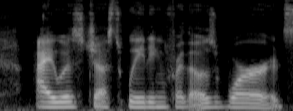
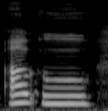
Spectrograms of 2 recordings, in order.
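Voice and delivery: high, unclear attempt at love you; toddler's approximation; 8 semitones higher than usual. Mom imitating her son's first try at the words, high. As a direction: mimic a child straining to say it. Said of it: "more kinda like".

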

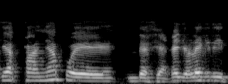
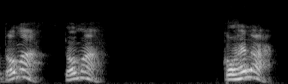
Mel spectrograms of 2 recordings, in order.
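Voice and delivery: higher, insistent handing-over call; urgiendo a cogerla; 4 semitones higher, 4 dB louder than usual. Retold or imitated. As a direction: urge someone across the table to grab it. Pasa una botella pesada, urgiendo. (insistente, apremiando con voz más aguda)

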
